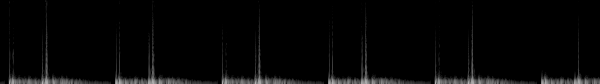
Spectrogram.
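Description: A heartbeat: a steady lub-dub double thump repeating about once a second, six beats in all.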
